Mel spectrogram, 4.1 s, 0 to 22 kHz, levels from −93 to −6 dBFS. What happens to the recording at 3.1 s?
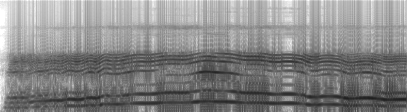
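At 3.1 s the music is inside a time-stretched section that runs from 1.08 s to the end. It plays at about half speed, 0.515 times, with pitch unchanged. It drags. Software likely repeated short pieces to lengthen it while holding pitch.

Buffer tearing is also present at 3.1 s, as it is across the whole clip. A robotic buzz sits on the music at 93.8 Hz, which fits a 512-sample buffer. In each period, roughly a sixth of the buffer replays audio from about 20 ms earlier, with hard joins on both sides.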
